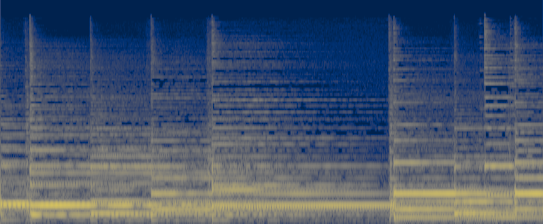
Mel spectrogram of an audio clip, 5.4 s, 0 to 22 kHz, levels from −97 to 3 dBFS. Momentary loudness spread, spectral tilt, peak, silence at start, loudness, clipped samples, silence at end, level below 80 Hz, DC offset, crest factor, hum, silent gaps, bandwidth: 9 LU; -7.5 dB/octave; -10 dBFS; 0 s; -23 LUFS; under 0.1%; 0 s; -60 dBFS; under 0.1%; 12 dB; none; none; 13.5 kHz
